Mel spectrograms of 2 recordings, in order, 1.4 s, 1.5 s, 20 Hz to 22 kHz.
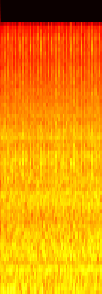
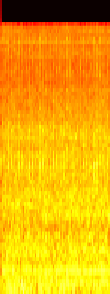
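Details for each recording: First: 2004 VW Beetle 1.8 turbo after repairing a vacuum leak that caused rough idle and hard brake pedal; even, steady idle with no stumble, hunting, hiss or misses; engine running smoothly, brakes restored. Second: 2004 VW Beetle 1.8 Turbo, cold engine at idle: uneven, slightly hissy idle with a lumpy beat from a vacuum leak at the brake booster line, causing rough idle and a hard brake pedal with no brakes.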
